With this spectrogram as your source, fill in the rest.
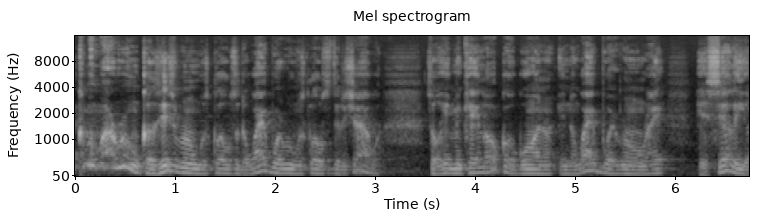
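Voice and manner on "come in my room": mock invitation. Retold quarrel.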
